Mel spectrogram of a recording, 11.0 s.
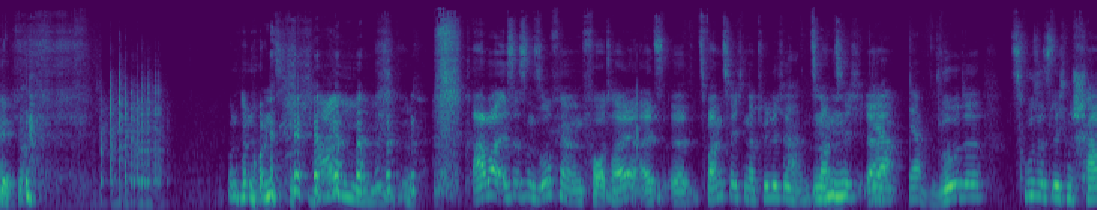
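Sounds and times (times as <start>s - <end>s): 
speech: 0.0s - 0.5s, 2.3s - 10.9s
dice being rolled: 1.0s - 1.8s
laughter: 2.5s - 4.3s.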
